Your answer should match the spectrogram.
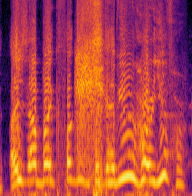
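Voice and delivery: high, loud cackling shout while laughing; laughter bursts into a shout. Real, not acted. Laughing loudly at a friend's joke, high shout.

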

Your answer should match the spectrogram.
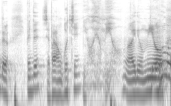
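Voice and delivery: whisper. Retold or imitated. Retelling his fear aloud.

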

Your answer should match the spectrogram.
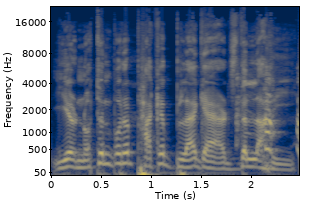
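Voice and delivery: put-on loud, indignant Kerry accent. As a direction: play an offended Kerry local in a Kerry accent. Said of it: "do his best Kerry accent".

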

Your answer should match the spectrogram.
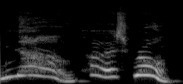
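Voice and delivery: put-on very high, squeaky little-kid protest; put-on kiddie voice; six-year-olds answering. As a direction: answer like an earnest small child. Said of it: "little fucking six-year-olds all sitting".

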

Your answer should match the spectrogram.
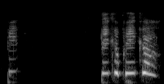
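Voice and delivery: very high, slow squeaky cry; Pikachu voice. Acted. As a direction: squeal it way up like the mouse. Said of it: "It's really high pitched".

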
